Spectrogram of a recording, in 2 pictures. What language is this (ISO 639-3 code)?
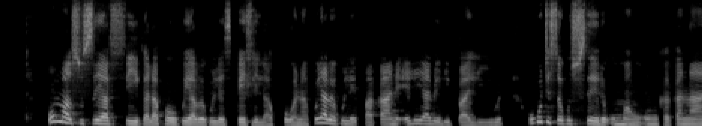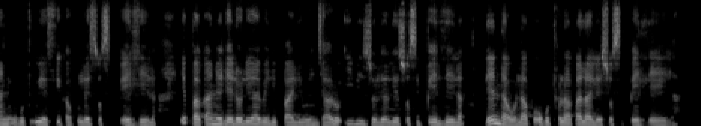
nde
